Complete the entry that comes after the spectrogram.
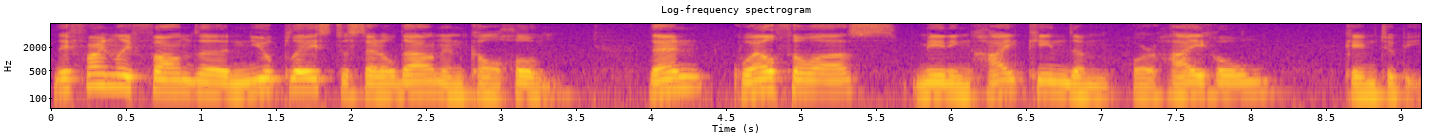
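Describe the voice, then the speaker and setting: A man's medium-pitched voice at a very slow pace. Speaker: game lore narrator. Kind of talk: game lore narration.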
